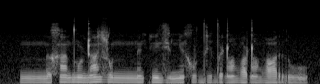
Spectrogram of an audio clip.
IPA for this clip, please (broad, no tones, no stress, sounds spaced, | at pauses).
nː ə x ã d̪ ũ ɖ ã ɮ u nː ẽ k ĩ zʲ u ɲ ẽ x u d̪ i d̪ ə ɖ ĩ ðˤ ə ɖ ẽ ðˤ e r u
